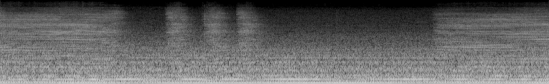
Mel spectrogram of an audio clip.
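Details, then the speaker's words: Hockey skate blade profiling machine: steady motor hum with rasping grind as the cutting stone just touches the blade, passing the front line; normal profiling. "so you can hear it just just touching as we're passing that front line"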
